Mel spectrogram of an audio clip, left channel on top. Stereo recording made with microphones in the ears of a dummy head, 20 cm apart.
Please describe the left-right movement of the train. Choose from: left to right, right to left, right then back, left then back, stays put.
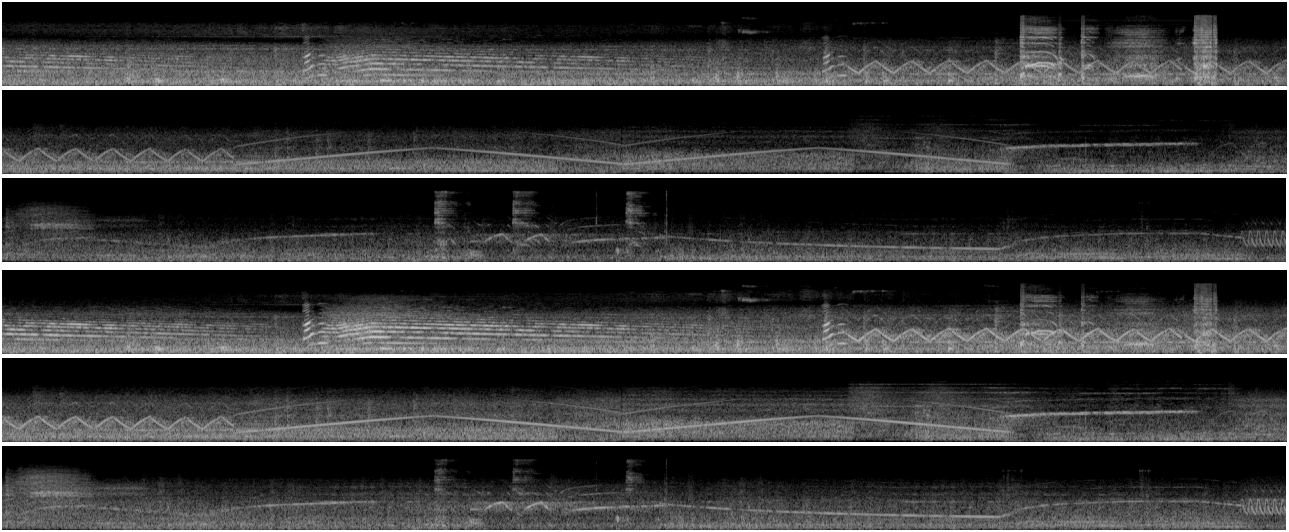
left to right.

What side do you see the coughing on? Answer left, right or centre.
left.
